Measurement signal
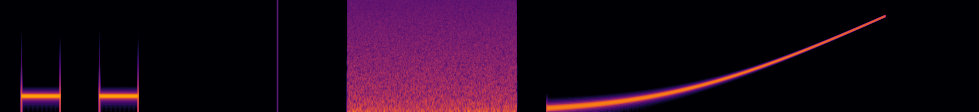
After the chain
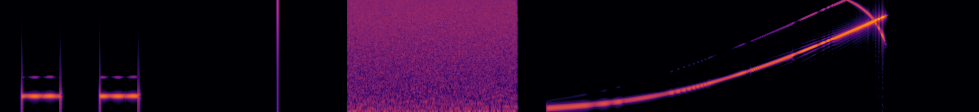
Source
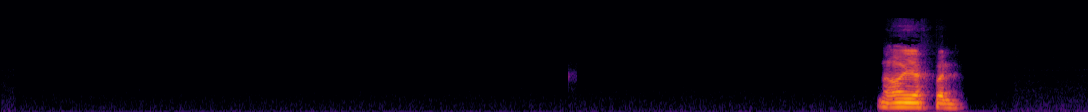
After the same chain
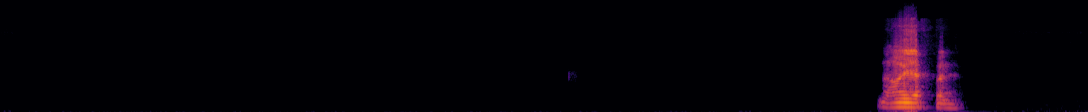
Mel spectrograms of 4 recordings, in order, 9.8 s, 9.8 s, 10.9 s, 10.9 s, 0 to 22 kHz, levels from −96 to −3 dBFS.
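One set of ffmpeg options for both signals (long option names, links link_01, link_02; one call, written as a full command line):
ffmpeg -i in.wav -af "flanger=delay=6.1:depth=5.8:regen=18:speed=1.2:shape=triangular,crystalizer=i=7.5:c=0,aeval=exprs='0.447*(cos(1*acos(clip(val(0)/0.447,-1,1)))-cos(1*PI/2))+0.112*(cos(3*acos(clip(val(0)/0.447,-1,1)))-cos(3*PI/2))':channel_layout=same" out.wav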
